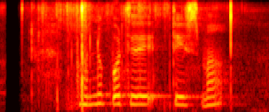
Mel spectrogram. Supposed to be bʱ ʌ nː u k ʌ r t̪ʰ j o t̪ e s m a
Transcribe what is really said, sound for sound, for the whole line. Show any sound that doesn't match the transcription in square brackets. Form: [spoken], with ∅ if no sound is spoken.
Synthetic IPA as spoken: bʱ ʌ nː u [p] ʌ r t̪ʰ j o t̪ e s m a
